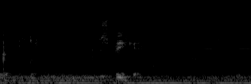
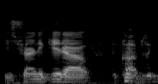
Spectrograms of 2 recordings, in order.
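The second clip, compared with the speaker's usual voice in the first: ordinary talk, nothing marked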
